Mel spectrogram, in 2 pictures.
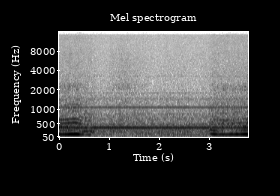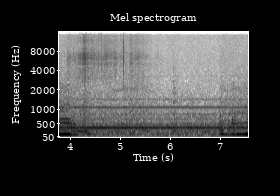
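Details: Cat snoozing during the day: snoring.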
